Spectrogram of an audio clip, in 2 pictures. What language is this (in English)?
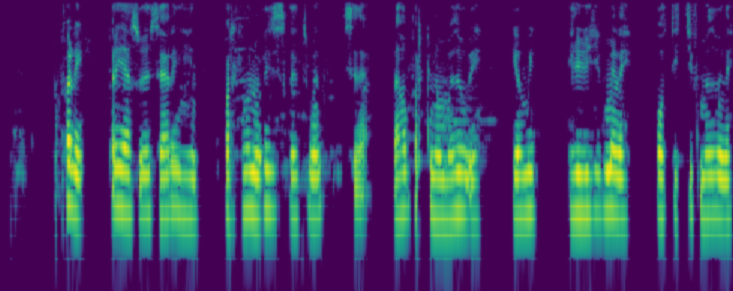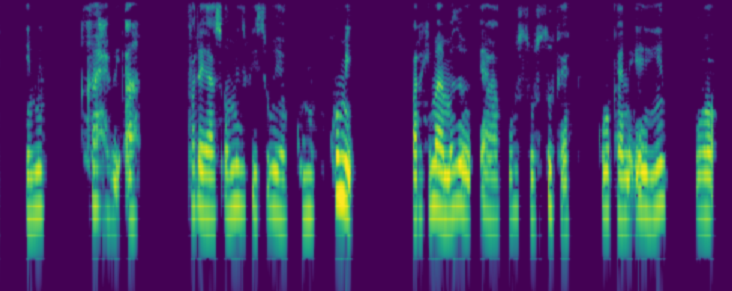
Somali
